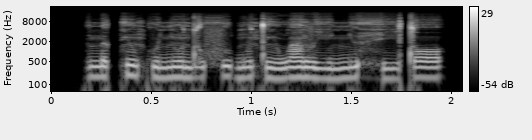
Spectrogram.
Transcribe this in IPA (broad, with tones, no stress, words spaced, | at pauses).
nə˧kĩ˦˨kʷɨ˨ɲũ˧ du˧fu˦˨bũ˦tĩ˨ wã˦viː˨ ɲɨ˧ hiː˨tɔ˦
